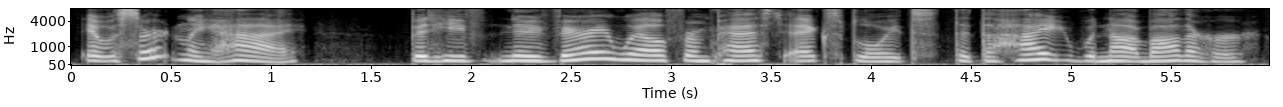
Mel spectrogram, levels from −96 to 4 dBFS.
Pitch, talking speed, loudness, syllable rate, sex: 250 Hz, 190 wpm, -16 LUFS, 4.6 syllables/s, female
